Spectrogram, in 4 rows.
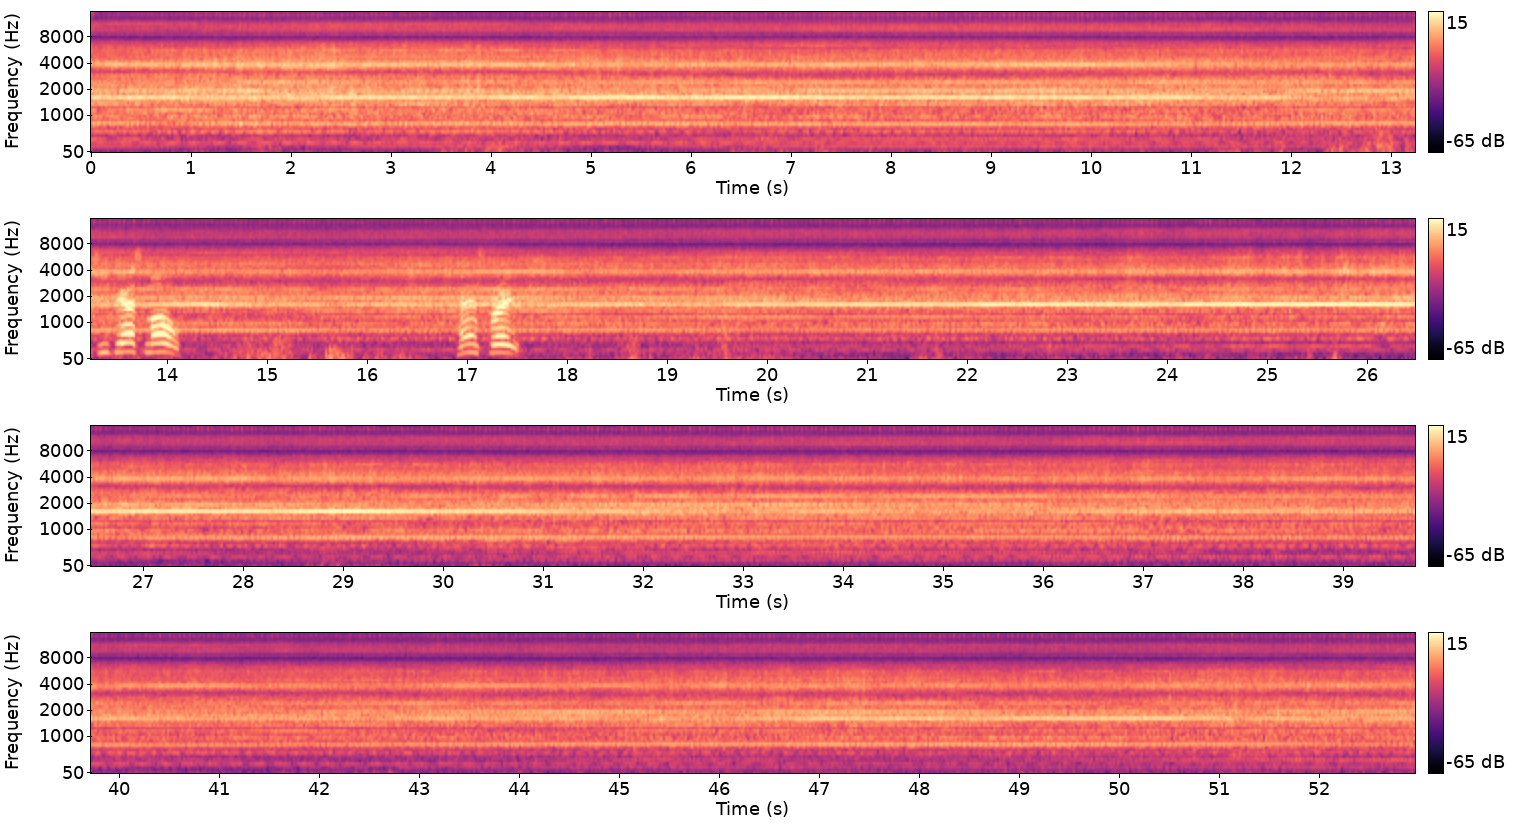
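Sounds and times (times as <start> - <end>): model helicopter hovering whine: 0.0 - 52.9
wind rumble on microphone: 3.5 - 4.7, 11.2 - 13.3, 14.2 - 16.8.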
